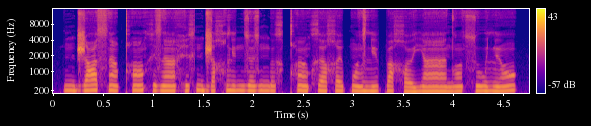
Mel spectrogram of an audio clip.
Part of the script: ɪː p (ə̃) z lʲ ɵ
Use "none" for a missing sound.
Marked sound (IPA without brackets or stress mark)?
ɔ̃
